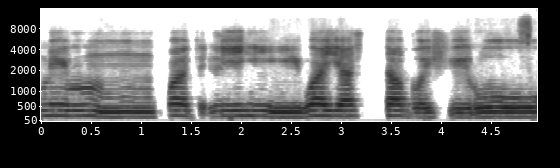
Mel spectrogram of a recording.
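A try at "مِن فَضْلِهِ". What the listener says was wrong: Sikit lagi. Min fad tu tebalkan dot.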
